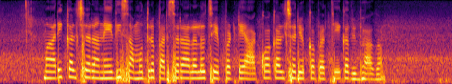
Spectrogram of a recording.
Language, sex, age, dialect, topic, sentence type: Telugu, male, 18-24, Telangana, agriculture, statement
